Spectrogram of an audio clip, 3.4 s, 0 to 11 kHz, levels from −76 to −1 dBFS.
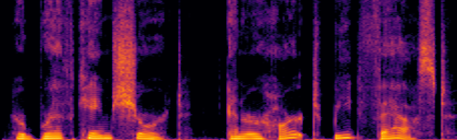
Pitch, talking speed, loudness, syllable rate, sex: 170 Hz, 155 wpm, -18 LUFS, 3.3 syllables/s, female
